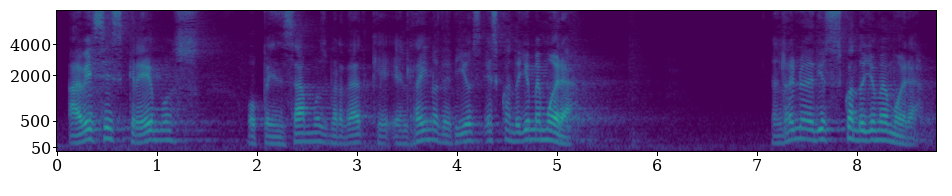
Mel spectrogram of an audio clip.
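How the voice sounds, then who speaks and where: Priest preaching in an echoey hall. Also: male voice, a little high. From Mexico. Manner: emphatic, repeats key phrases, frequent "¿verdad?". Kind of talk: sermon. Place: parish church.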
